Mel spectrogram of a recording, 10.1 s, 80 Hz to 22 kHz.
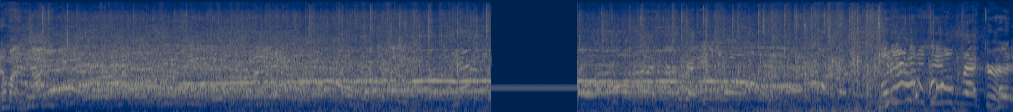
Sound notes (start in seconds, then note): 0.0 audience cheers; 5.0 beep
